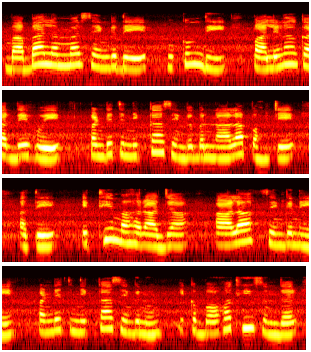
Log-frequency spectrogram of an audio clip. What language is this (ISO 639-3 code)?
pan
